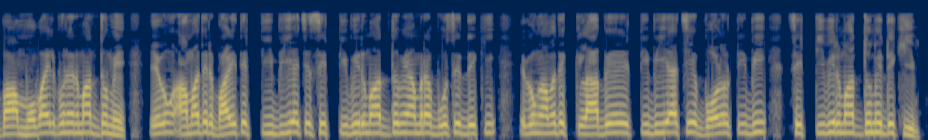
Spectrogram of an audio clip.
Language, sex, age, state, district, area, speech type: Bengali, male, 18-30, West Bengal, Purba Medinipur, rural, spontaneous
